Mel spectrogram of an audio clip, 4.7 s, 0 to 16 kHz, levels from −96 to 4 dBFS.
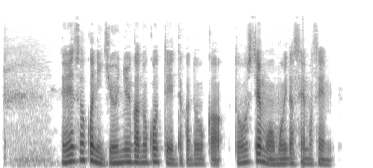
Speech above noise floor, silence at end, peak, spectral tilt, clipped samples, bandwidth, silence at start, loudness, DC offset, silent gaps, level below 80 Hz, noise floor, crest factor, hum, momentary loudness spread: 24 dB; 0.55 s; -10 dBFS; -7 dB/octave; under 0.1%; 9.8 kHz; 0.05 s; -33 LUFS; under 0.1%; none; -60 dBFS; -55 dBFS; 22 dB; none; 10 LU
